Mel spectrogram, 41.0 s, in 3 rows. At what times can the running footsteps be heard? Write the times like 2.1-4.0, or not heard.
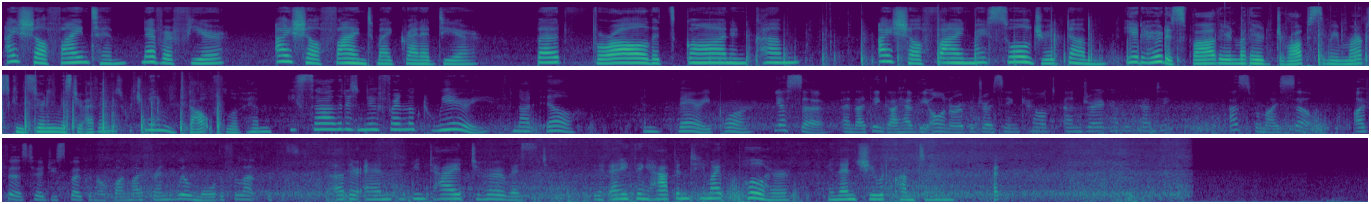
7.0-15.9.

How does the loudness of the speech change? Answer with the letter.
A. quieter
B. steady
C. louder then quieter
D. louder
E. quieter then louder
E.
